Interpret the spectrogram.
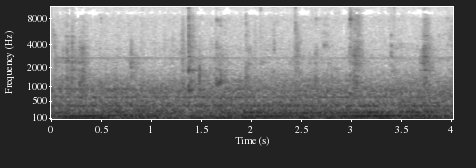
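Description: A person biting into and chewing a burger close to the microphone: scattered short wet mouth clicks and smacks over a low steady hum.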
